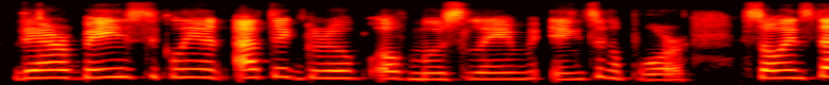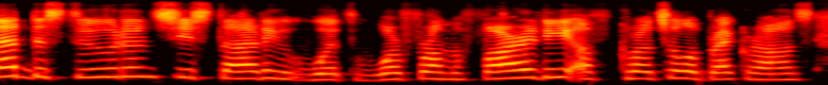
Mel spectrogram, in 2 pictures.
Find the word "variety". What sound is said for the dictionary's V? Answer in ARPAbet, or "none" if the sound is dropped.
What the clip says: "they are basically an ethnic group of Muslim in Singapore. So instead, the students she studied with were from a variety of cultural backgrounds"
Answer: F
